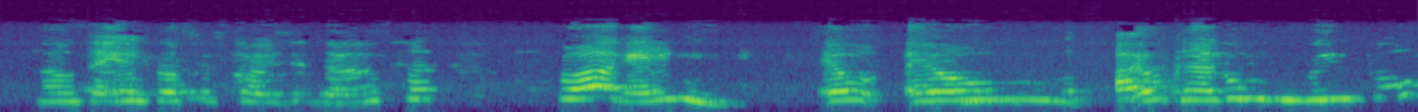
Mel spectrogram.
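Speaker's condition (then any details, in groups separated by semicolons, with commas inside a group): Cerebral palsy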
